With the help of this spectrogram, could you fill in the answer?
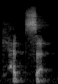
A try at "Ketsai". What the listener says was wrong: Ketsai. There's like an I at the end.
